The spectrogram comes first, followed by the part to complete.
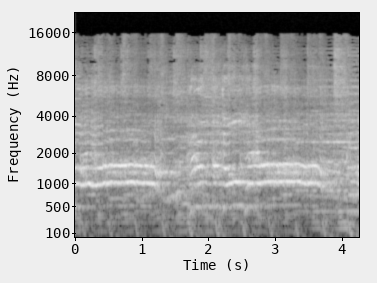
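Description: Korean trot disco medley: a woman singing long held notes into a microphone over a backing track with a steady dance beat.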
